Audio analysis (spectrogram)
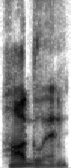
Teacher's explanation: In the UK, it's pronounced hoglin with the h softer and the vowels slightly shorter. Hoglin, giving it a gentler, relaxed tone. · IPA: /ˈhɒɡlɪn/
